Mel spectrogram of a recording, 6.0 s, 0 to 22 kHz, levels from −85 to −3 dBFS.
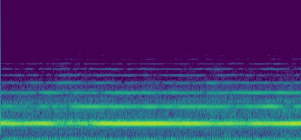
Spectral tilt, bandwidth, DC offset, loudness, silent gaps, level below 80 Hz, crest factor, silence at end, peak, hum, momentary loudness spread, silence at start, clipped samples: -8.5 dB/octave; 3 kHz; 0.5%; -19 LUFS; none; -44 dBFS; 8 dB; 0 s; -10 dBFS; none; 9 LU; 0 s; under 0.1%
